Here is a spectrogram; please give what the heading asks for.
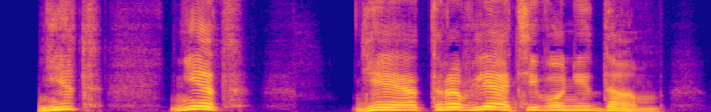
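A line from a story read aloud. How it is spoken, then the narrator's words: Schoolboy exclaiming. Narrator (Russian): воскликнул гимназист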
